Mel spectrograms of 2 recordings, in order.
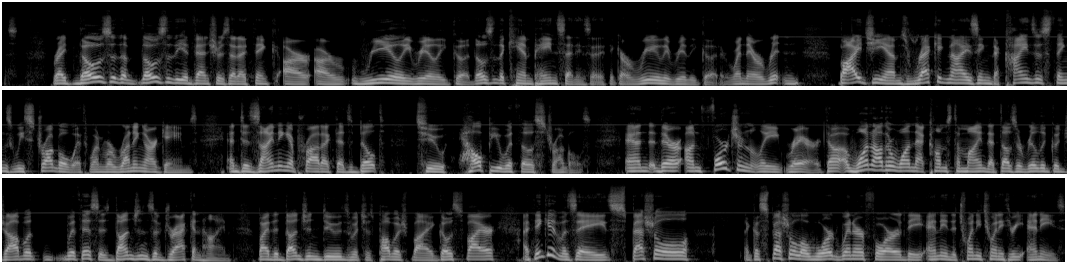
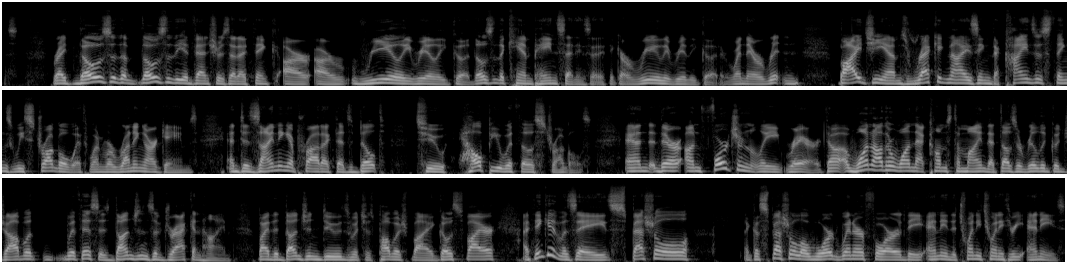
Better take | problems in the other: second | high-pitched whine; faint; from 7.5 s on; 4 kHz, 30 dB below the speech

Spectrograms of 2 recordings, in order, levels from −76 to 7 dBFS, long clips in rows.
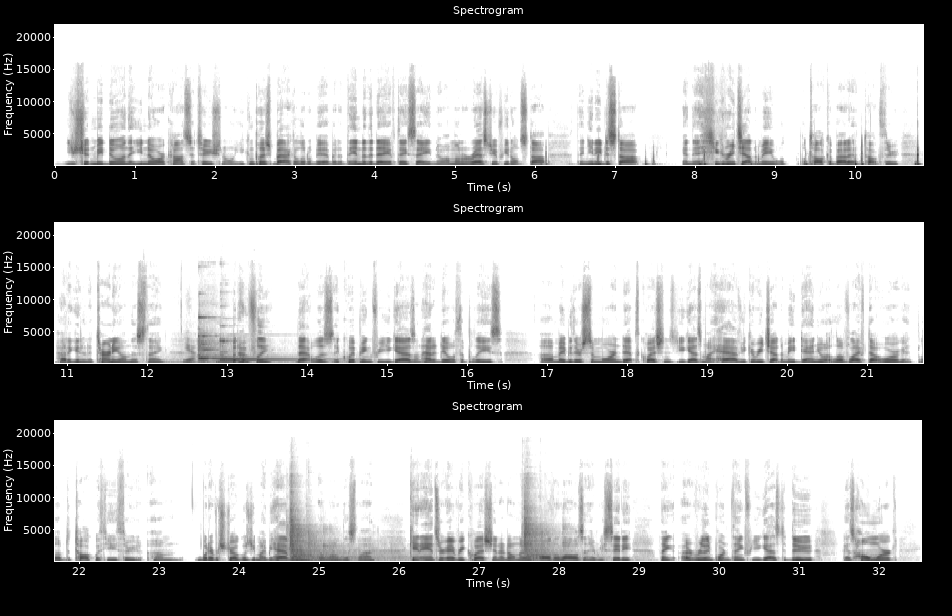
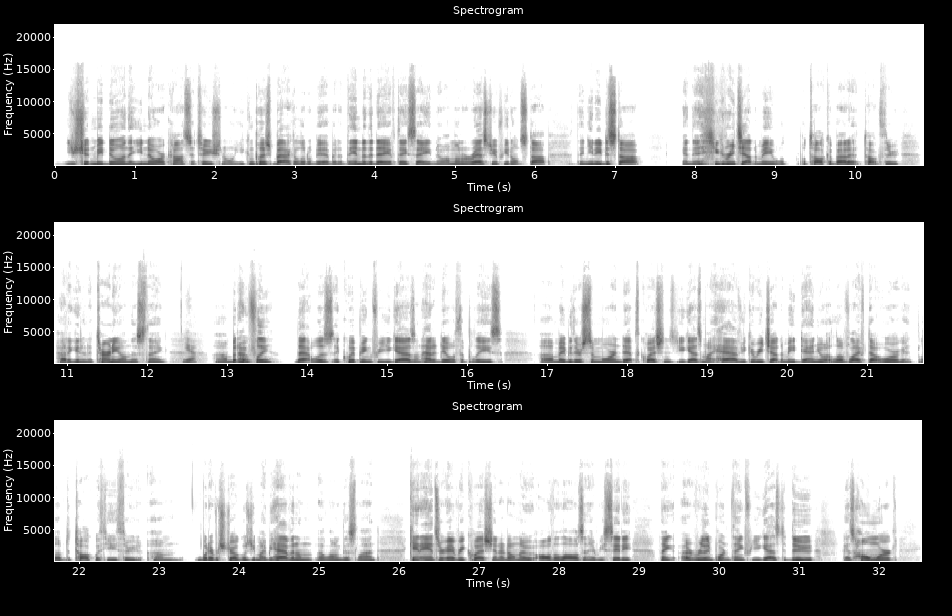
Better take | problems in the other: second | footsteps; noticeable; from 6 to 11 s; peak 1 dB below the speech // doorbell; loud; from 13 to 14 s; peak 4 dB above the speech // door banging; loud; from 25 to 28 s; peak 3 dB above the speech

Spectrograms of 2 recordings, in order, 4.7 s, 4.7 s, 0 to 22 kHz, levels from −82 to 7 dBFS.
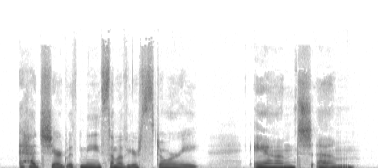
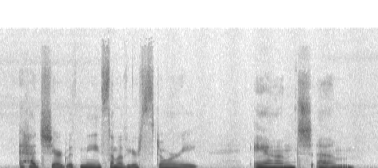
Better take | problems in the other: first | hiss; faint; throughout; 25 dB below the speech

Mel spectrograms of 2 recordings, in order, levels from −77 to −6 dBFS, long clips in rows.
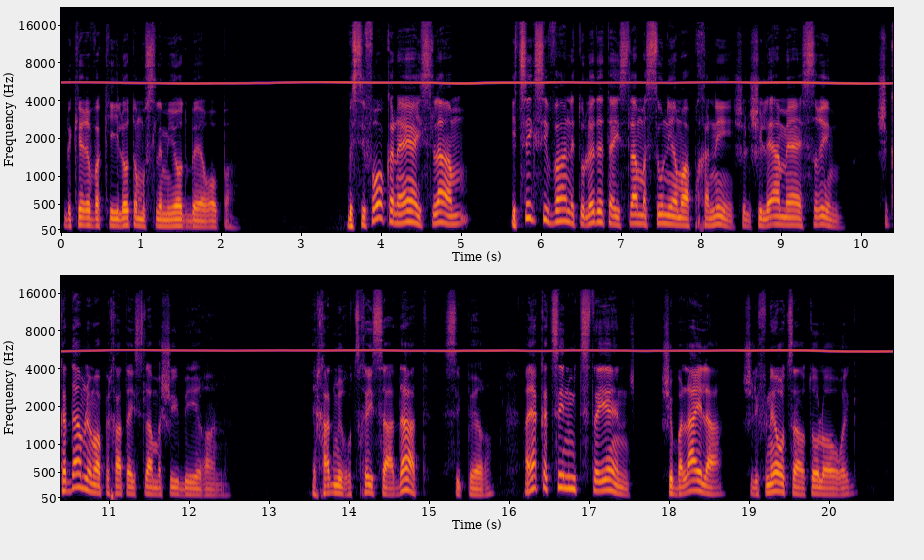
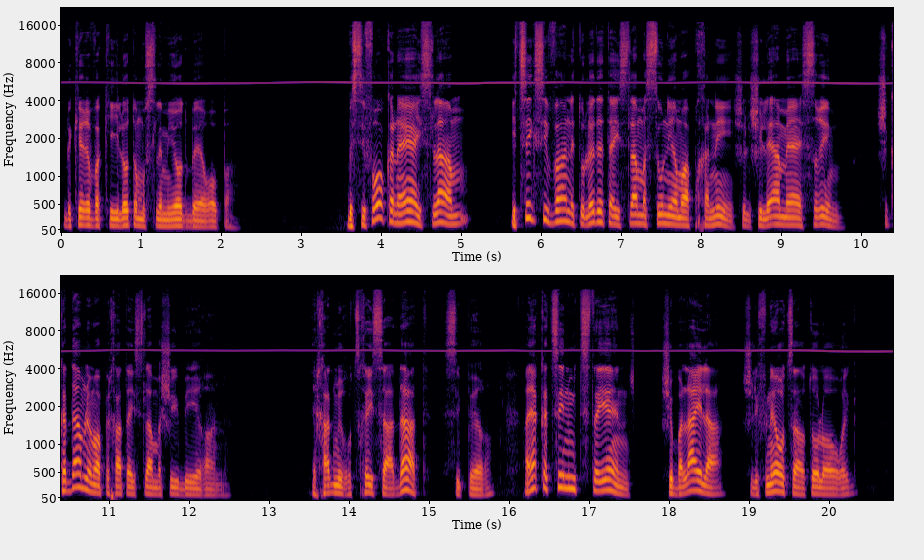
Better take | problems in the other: second | high-pitched whine; loud; throughout; 5.5 kHz, 6 dB below the speech; faint in the second

